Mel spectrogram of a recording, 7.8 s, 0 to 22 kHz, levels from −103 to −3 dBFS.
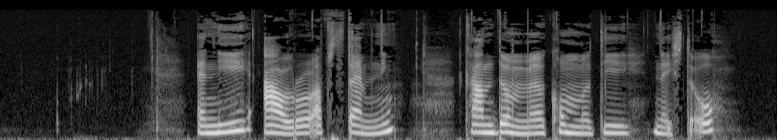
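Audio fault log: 4.68–5.59 s, CD scratch ticks: seven short, regular ticks in the speech, the longest only about 2 ms long and coming roughly seven times a second. A surface scratch wiped out more data than error correction could recover on each disc rotation, so the player patched or muted those samples.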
